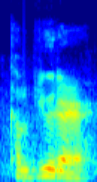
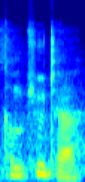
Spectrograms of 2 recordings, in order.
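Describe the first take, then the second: First: It is said in an American accent. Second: It is said in a British accent. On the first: "American क्या बोलते हैं?" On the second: "British they pronounce computer"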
